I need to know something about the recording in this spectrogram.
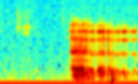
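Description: A short silence, then about a second in a man's drawn-out hesitation sound, a held 'eee', as he searches for his next word.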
